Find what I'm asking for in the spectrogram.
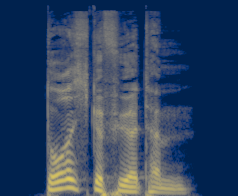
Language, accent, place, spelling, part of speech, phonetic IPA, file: German, Germany, Berlin, durchgeführtem, adjective, [ˈdʊʁçɡəˌfyːɐ̯təm], De-durchgeführtem.ogg
- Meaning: strong dative masculine/neuter singular of durchgeführt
